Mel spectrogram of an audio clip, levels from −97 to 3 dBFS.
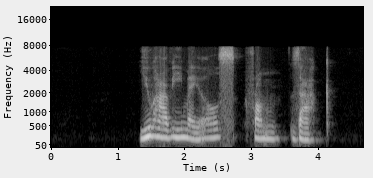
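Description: From start to end the speech carries heavy 4-bit ADPCM compression damage: each sample is coded as a coarse step from a predicted value, so a gritty hiss rides on every loud syllable and sharp onsets smear where the step size lags. Unlike low-bit-depth noise, this grit rises and falls with the level. Nothing sounds above 7.7 kHz, which fits a 16 kHz rate at 64 kbps.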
